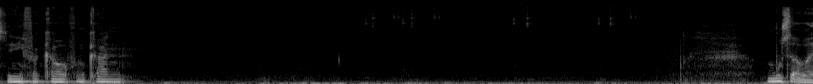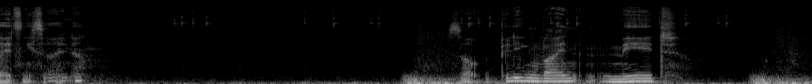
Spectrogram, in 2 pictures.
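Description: Soft interface clicks tick now and then as menu items are selected.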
